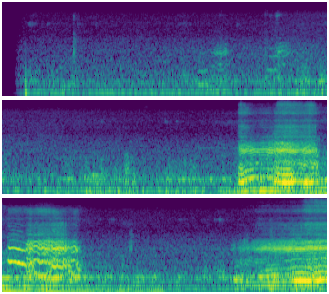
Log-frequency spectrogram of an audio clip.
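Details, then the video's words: Sleeping male cat wearing an Elizabethan collar after healed dermatitis on his back, snoring loudly; after eight seconds of near silence, a long rasping, harmonic snore with a wavering pitch, then a second one building at the end. "Cute cat snoring really loud!"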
